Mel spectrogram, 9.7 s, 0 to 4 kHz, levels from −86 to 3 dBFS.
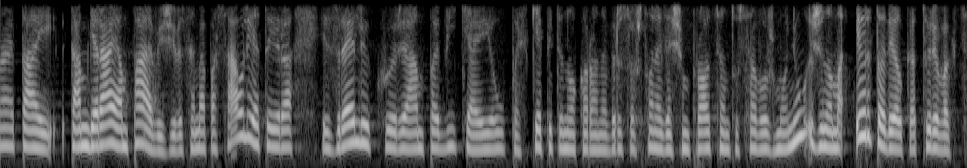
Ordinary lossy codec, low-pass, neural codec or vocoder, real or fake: AAC, 32 kbps; 3.6 kHz; none; real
